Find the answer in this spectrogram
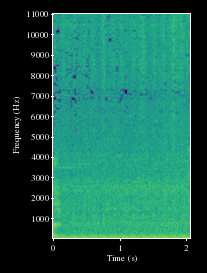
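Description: Isuzu Panther diesel engine idling steadily, a low, even pulsing with no other event.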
